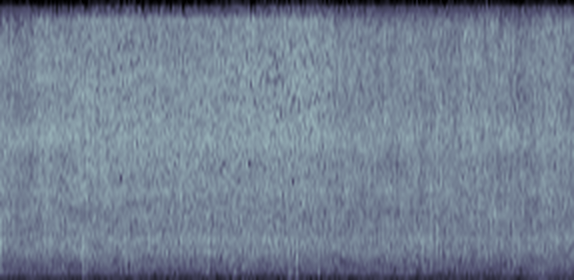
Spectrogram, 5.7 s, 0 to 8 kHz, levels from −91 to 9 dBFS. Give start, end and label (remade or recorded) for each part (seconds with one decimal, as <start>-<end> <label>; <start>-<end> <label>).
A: 0.0-1.1 remade; 1.1-3.4 recorded; 3.4-4.2 remade; 4.2-4.8 recorded; 4.8-5.7 remade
